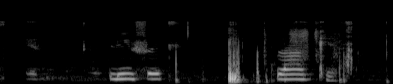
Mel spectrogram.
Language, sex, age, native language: Icelandic, male, 8, Icelandic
